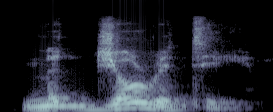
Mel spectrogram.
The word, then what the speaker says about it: majority: the first syllable mystery the next one has four syllables and stress on the second one majority the next has five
